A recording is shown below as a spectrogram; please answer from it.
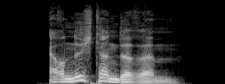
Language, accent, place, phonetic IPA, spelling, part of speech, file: German, Germany, Berlin, [ɛɐ̯ˈnʏçtɐndəʁəm], ernüchternderem, adjective, De-ernüchternderem.ogg
- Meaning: strong dative masculine/neuter singular comparative degree of ernüchternd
